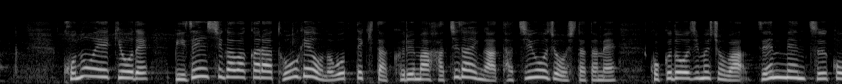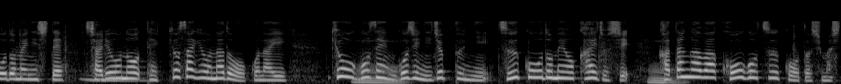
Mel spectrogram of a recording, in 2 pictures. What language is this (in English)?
Japanese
